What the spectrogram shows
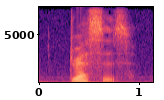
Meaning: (noun) plural of dress; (verb) third-person singular simple present indicative of dress
- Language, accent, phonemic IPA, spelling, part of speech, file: English, US, /ˈdɹɛsɪz/, dresses, noun / verb, En-us-dresses.ogg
